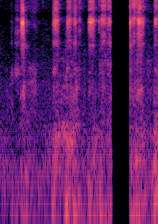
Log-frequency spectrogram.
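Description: Handwriting with a pen, as a handheld scanner is added to a written device list: faint, scratchy strokes come in short bursts separated by brief gaps, including one clear pause.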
